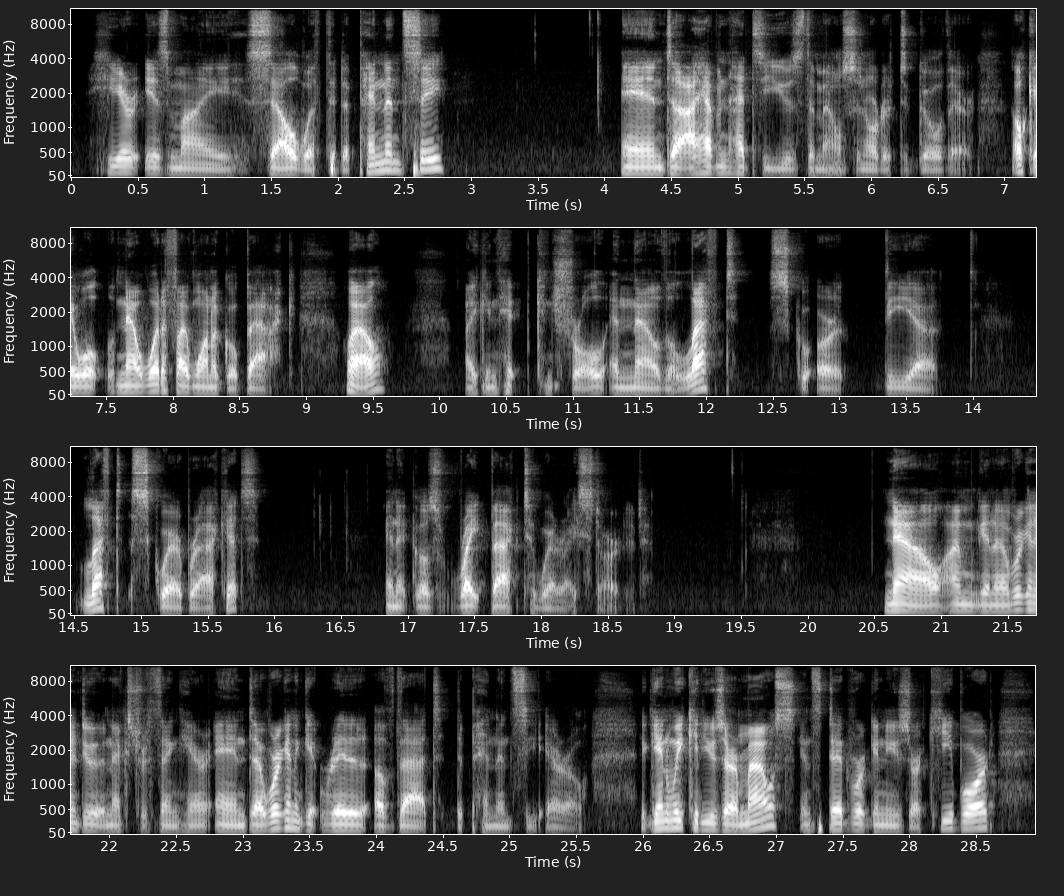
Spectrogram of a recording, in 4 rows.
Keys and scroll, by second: 9.8 ctrl+[.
